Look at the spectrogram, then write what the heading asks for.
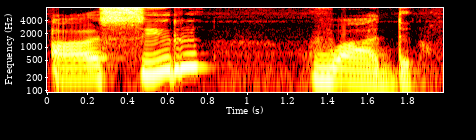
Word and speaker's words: आशीर्वाद: अब रेफ से संबंधित नियम देखिए, जिस वर्ण पर रेफ लगता है उच्चारण उसके पहले होता है। जैसे आशीर्वाद, अब यहाँ पर देखिए व पर रेफ लगा हुआ है, व पर रेफ की मात्रा लगी हुई है ये, तो लेकिन उच्चारण क्या हुआ, आशीर्वाद ना।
